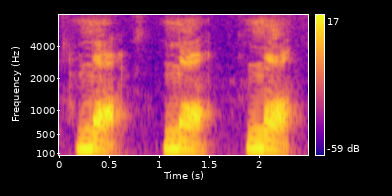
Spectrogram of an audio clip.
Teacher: ओष्ठ की भी मदद आ रही है, म, म, म, ओठ स्पर्श कर रहे हैं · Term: अनुनासिक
